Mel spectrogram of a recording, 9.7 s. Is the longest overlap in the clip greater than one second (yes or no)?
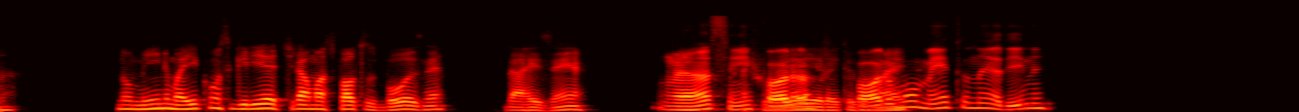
yes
